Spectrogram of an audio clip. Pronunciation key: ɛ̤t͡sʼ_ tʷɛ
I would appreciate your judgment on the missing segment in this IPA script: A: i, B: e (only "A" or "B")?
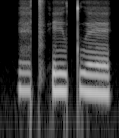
B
